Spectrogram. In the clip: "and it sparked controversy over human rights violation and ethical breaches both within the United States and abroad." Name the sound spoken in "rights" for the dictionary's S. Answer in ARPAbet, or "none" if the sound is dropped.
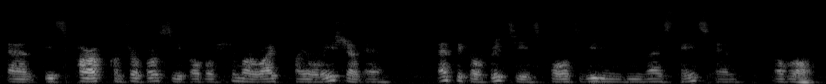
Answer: none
